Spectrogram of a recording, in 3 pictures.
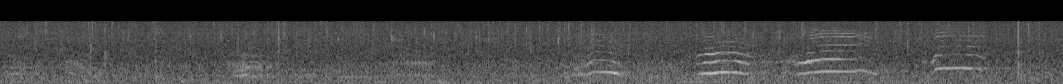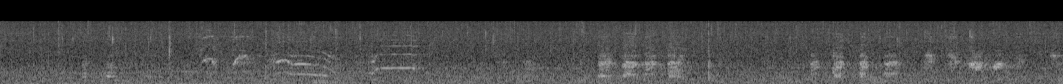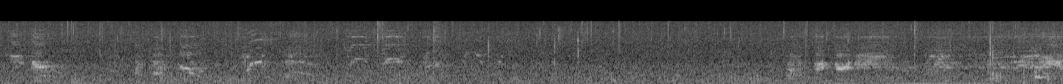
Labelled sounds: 4.0	4.3	humpback whale, 0.94 to 1.1 kHz
5.8	7.6	humpback whale, 0.84 to 2.9 kHz
7.9	9.9	humpback whale, 0.78 to 4.9 kHz
13.3	13.8	humpback whale, 0.84 to 1.5 kHz
14.4	14.9	humpback whale, 0.78 to 2.4 kHz
16.8	17.2	humpback whale, 0.78 to 1.1 kHz
21.6	21.9	humpback whale, 0.78 to 1.1 kHz
23.7	25.0	humpback whale, 2.2 to 3.3 kHz
29.6	30.1	humpback whale, 0.78 to 3.8 kHz
31.2	31.8	humpback whale, 0.78 to 1.4 kHz

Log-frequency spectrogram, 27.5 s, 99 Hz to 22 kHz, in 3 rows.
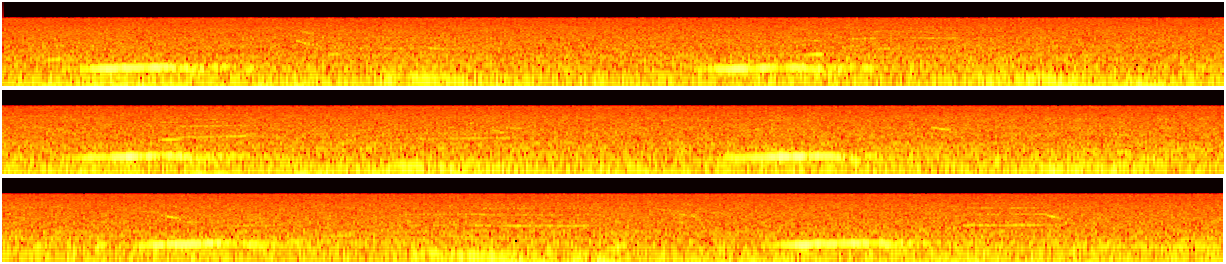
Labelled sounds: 10.5	11.1	humpback whale, 1.0 to 2.3 kHz
20.0	20.2	humpback whale, 0.99 to 1.1 kHz
21.3	22.3	humpback whale, 0.96 to 2.2 kHz
25.5	26.3	humpback whale, 0.99 to 3.3 kHz

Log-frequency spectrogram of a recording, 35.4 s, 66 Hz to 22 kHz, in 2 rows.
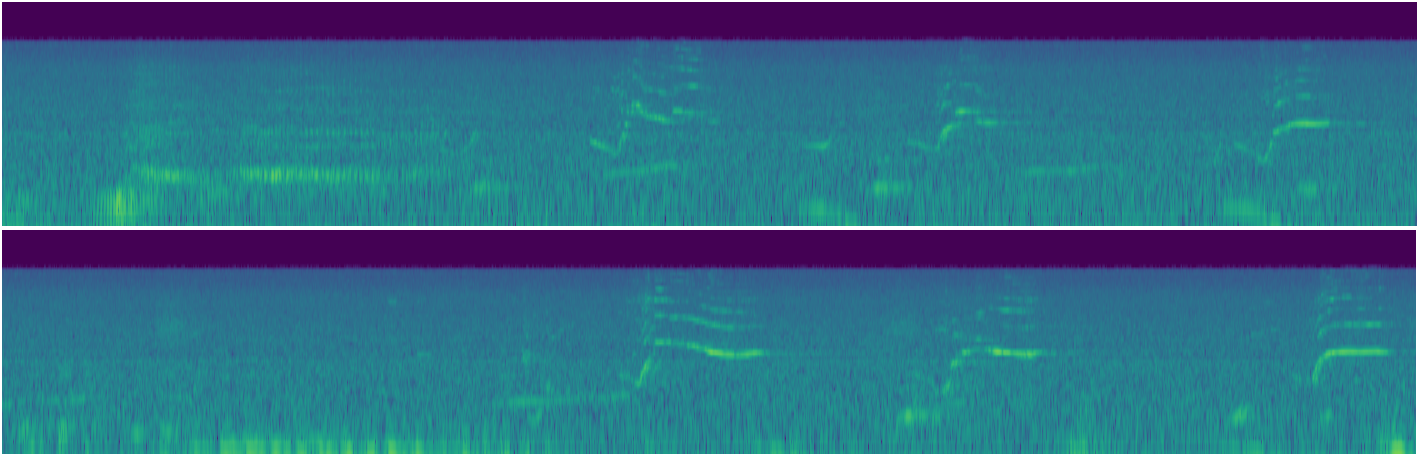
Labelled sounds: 7.8	8.8	humpback whale, 0.93 to 6.5 kHz
11.8	12.5	humpback whale, 0.80 to 2.6 kHz
15.9	16.6	humpback whale, 0.80 to 1.0 kHz
25.8	27.2	humpback whale, 0.80 to 6.9 kHz
29.6	30.7	humpback whale, 0.80 to 6.6 kHz
34.1	35.0	humpback whale, 0.80 to 7.7 kHz

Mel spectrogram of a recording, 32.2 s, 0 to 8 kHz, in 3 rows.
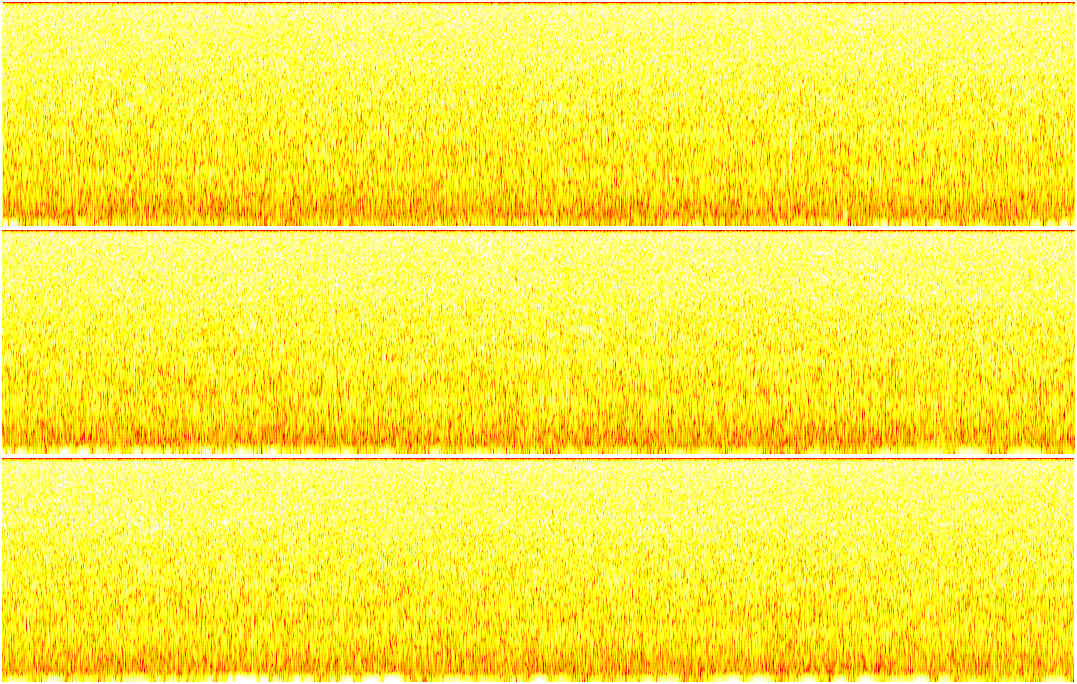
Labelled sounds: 17.6	17.9	Pacific white-sided dolphin, 4.8 to 5.3 kHz

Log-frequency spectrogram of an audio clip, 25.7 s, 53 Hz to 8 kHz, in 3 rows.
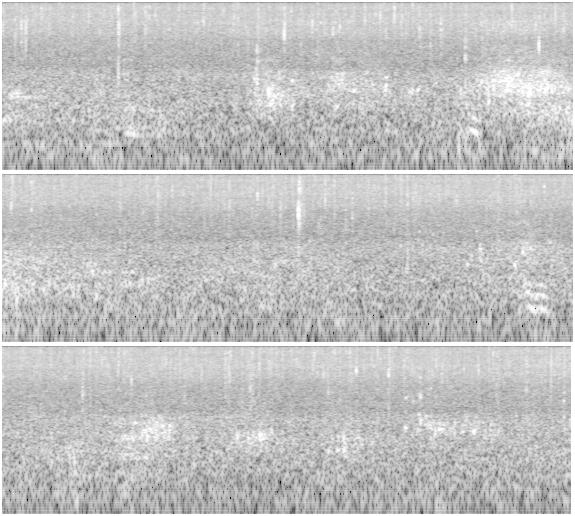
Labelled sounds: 7.4	7.8	water noise, 0.78 to 1.1 kHz

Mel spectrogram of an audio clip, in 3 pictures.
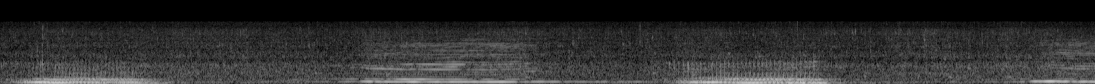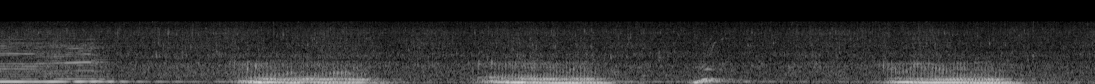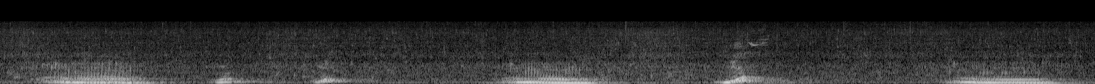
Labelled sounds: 3.6	5.2	humpback whale, 0.78 to 3.3 kHz
10.6	12.0	humpback whale, 0.97 to 2.7 kHz
22.3	22.6	humpback whale, 0.78 to 1.1 kHz

